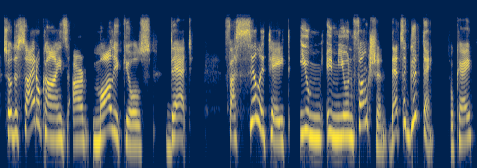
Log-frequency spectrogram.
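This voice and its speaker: A woman's voice: on the high side, sing-song, slow, fairly bright tone, no room sound. A woman with a Brazilian accent hosting a solo health podcast, chatty and explaining terms with friendly asides. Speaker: podcast host.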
